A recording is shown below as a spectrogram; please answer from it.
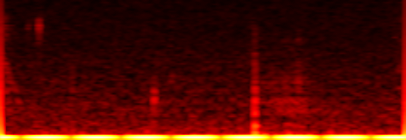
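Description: Low electronic sine tone pulsing on and off about four times a second over a steady lower drone: a brainwave-entrainment (isochronic) tone bed.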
